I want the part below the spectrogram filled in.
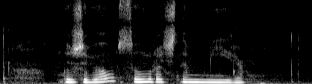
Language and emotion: Russian, neutral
